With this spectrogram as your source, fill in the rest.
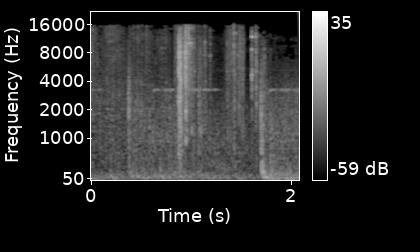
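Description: Footsteps clatter on a metal floor.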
